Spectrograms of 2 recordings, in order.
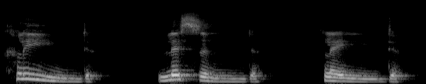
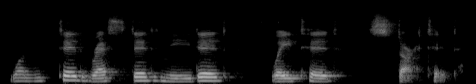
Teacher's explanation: only where there is a t or a d do you pronounce the e d as an additional syllable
